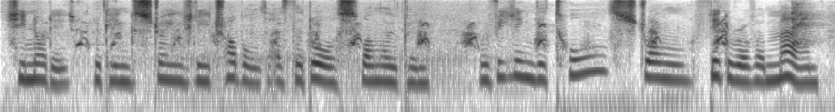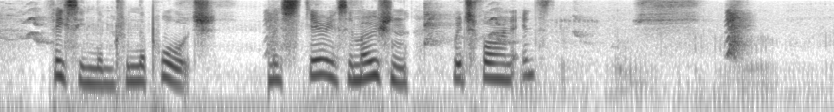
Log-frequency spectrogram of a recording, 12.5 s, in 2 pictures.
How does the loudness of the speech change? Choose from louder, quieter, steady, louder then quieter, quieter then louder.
steady.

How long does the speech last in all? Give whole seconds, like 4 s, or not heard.
10 s.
